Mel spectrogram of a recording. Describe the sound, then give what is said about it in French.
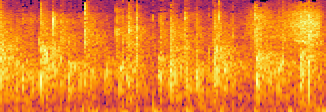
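Audience applause after a reading: many hands clapping in a dense, uneven patter at moderate level. “Merci à lui, vous pouvez l'applaudir.”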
